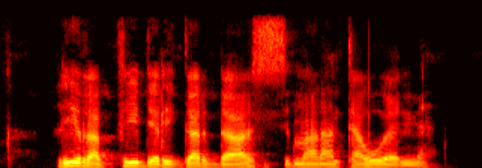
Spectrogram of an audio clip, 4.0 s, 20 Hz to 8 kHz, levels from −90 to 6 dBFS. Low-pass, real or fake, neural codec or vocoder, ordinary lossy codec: 7.2 kHz; fake; codec, 44.1 kHz, 7.8 kbps, Pupu-Codec; MP3, 64 kbps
